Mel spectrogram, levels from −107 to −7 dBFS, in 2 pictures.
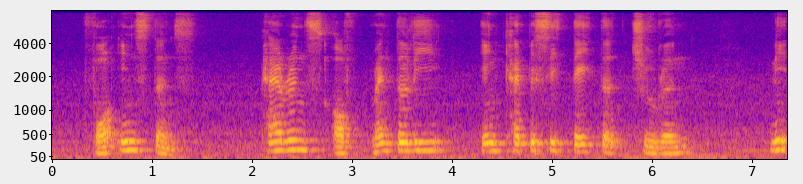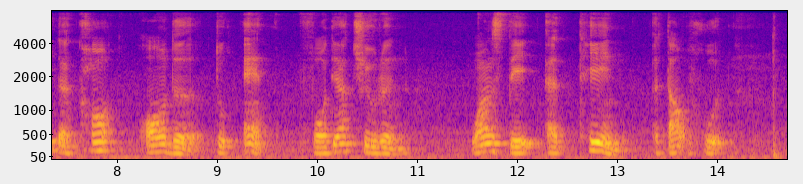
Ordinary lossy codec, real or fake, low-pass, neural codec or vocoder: none; real; none; none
